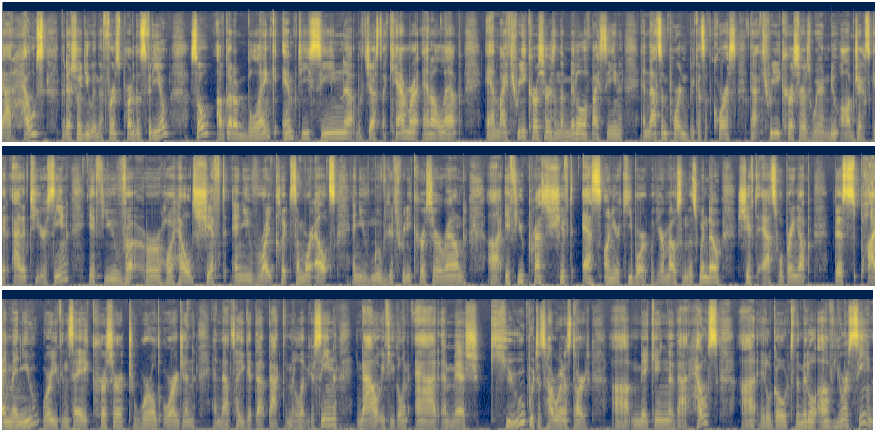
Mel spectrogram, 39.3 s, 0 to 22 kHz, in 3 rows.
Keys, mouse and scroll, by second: 5.7 click, 6.5 click, 14.3 click, 17.0 shift+right click, 17.9 shift+right click, 24.3 shift+s, 32.3-35.3 drag, 38.5-39.2 scroll up 1.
